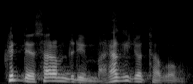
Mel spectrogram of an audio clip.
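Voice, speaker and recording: A middle-aged male pastor preaching a sermon, asking the congregation questions and swinging between loud declamation and quiet asides. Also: mid-range voice, big pitch swings, brisk, breathy edge.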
